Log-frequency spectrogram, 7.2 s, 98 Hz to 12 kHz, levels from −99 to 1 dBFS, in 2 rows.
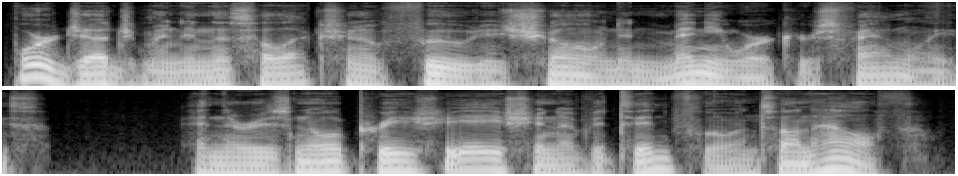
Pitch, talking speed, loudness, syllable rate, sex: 90 Hz, 195 wpm, -17 LUFS, 5.6 syllables/s, male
